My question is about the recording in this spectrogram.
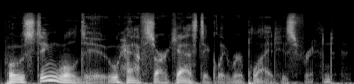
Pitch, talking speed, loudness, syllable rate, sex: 95 Hz, 135 wpm, -18 LUFS, 4.4 syllables/s, male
